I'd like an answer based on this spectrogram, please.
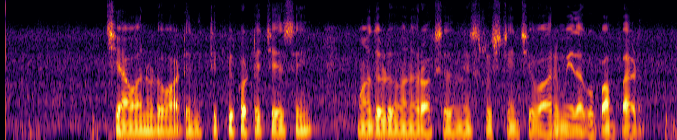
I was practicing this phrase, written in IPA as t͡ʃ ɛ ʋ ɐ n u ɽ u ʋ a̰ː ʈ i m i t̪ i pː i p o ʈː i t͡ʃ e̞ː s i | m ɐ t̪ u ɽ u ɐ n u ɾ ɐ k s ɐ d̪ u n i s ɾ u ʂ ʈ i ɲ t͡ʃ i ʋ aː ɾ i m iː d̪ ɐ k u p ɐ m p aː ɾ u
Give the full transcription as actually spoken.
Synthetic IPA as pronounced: t͡ʃ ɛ ʋ ɐ n u ɽ u ʋ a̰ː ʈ i n i t̪ i pː i k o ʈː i t͡ʃ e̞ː s i | m ɐ d̪ u ɽ u ɐ n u ɾ ɐ k ʂ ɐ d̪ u n i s ɾ u ʂ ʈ i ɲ t͡ʃ i ʋ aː ɾ i m iː d̪ ɐ k u p ɐ m p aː ɽ u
